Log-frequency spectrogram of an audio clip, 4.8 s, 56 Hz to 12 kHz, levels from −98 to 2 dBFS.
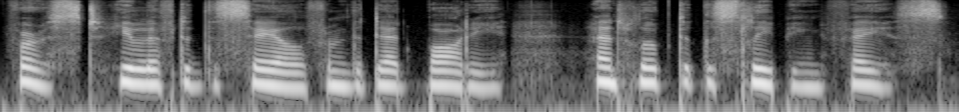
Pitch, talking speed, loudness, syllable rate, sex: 205 Hz, 190 wpm, -18 LUFS, 4.4 syllables/s, female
